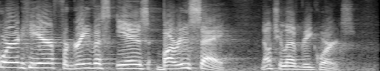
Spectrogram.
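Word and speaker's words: βαρύς: here for Grievous is barus don't you love Greek words b a r u s pronounced barus and it means weighty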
